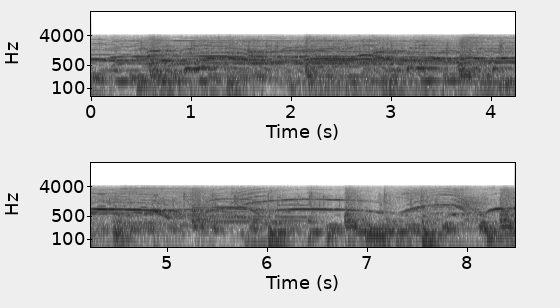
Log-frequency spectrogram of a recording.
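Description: Live band playing in a hall, with keyboard and guitar, and shouts and whoops over the music.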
